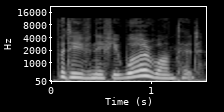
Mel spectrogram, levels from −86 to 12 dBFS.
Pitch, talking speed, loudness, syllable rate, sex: 210 Hz, 230 wpm, -16 LUFS, 6.5 syllables/s, female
